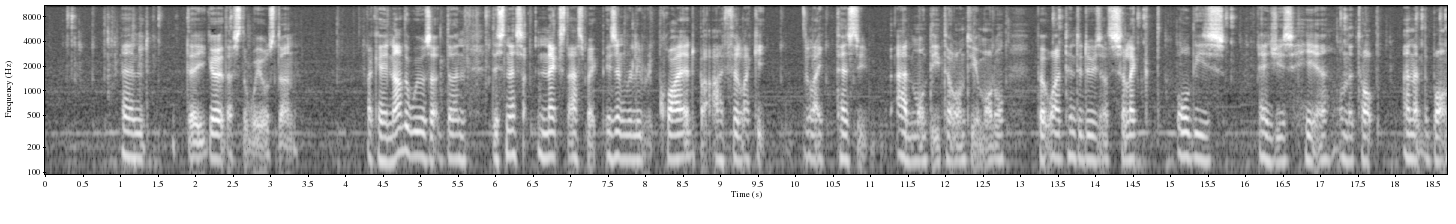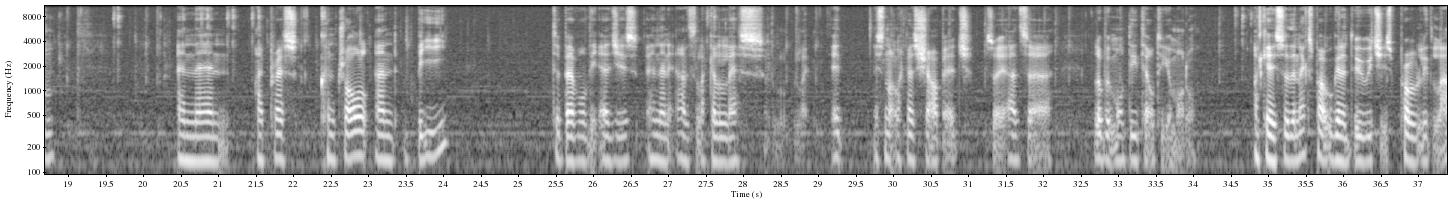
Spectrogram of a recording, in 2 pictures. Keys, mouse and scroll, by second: 0.3 click, 0.6-1.4 shift+middle drag, 1.1 ctrl+c, 1.4 ctrl+v, 1.5 ctrl+click, 1.5-2.5 middle drag, 3.0-4.1 middle drag, 4.3-9.0 middle drag, 9.0 click, 9.3 Tab, 9.8-13.4 middle drag, 13.4 click, 14.5 alt+click, 15.7 shift+click, 16.1-17.2 middle drag, 17.2 shift+click, 17.6 middle click, 18.2 shift+click, 18.6 shift+click, 18.7 middle click, 19.1 middle click, 19.6 shift+click, 20.0 middle click, 20.7 shift+click, 21.1 shift+click, 21.4 shift+click, 22.1-23.0 middle drag, 23.0 ctrl+b, 27.7 Tab, 27.9-34.5 middle drag, 34.5 click, 34.8-37.3 middle drag.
